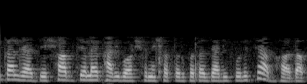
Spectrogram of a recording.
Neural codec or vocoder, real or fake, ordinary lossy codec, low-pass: none; real; none; 3.6 kHz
